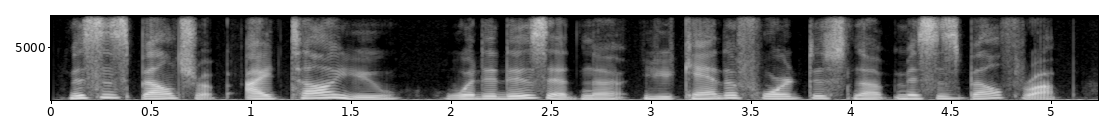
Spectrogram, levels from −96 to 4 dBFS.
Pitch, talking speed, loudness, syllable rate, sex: 195 Hz, 185 wpm, -19 LUFS, 4.4 syllables/s, female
